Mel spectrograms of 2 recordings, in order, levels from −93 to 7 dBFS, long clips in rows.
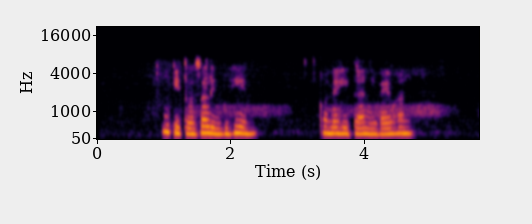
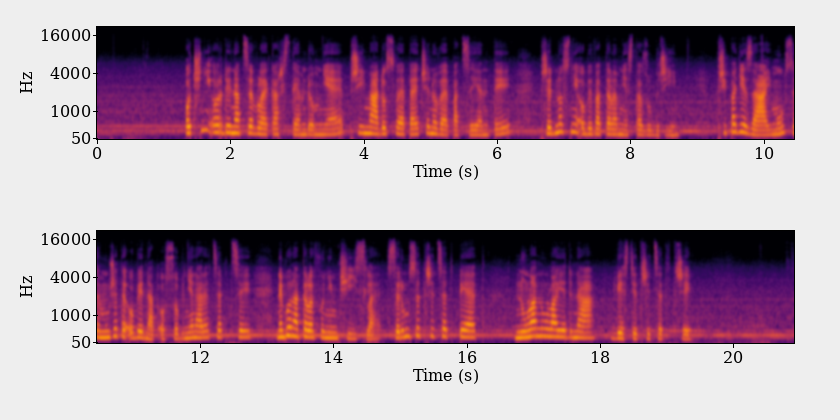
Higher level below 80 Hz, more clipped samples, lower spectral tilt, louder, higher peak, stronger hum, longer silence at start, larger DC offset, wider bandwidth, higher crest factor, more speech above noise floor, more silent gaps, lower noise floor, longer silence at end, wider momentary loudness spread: about the same, -66 dBFS vs -62 dBFS; neither; first, -6.5 dB/octave vs -4.5 dB/octave; about the same, -20 LUFS vs -20 LUFS; second, -6 dBFS vs 0 dBFS; neither; first, 1 s vs 0 s; neither; second, 7 kHz vs 15 kHz; about the same, 16 dB vs 20 dB; first, 59 dB vs 21 dB; neither; first, -78 dBFS vs -41 dBFS; first, 1 s vs 0 s; second, 8 LU vs 22 LU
